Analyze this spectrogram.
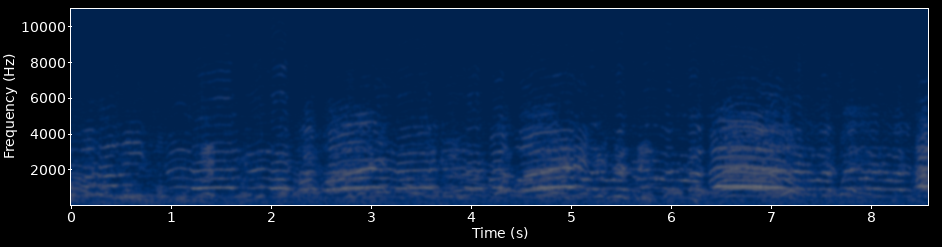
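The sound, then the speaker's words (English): Steady crowd chatter fills a ballpark during a postseason softball game between West Vigo and Northview, many overlapping voices forming a dense babble that swells louder in a few waves, with no single speaker standing out. “Crowd continues to pick up here at the ballpark.”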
